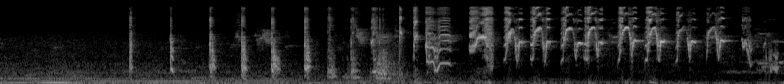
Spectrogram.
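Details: Young black-winged myna singing steadily in rolling style, used to train other birds. Clipped, evenly spaced chips speed up into a fast, dense run of high whistles and harsh chatter, roughly three notes a second.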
